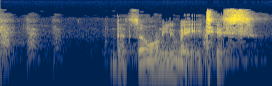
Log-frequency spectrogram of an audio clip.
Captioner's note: laughs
